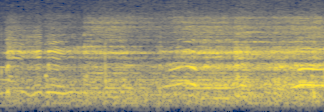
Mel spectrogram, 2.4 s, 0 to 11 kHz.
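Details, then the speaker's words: 1960 Akkord Pinguin U60-US AM/FM/SW transistor radio (West Germany): faint, thin, bassless music, heavily distorted even at nearly full volume; weak FM reception, automatic gain control seems shot. "your fm barely works you have to turn the volume pretty much all the way up to hear"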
